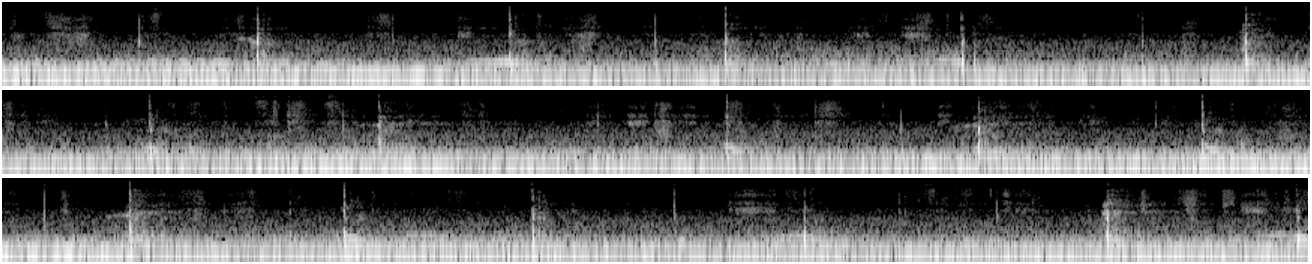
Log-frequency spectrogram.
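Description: Tennis rally: rackets striking the ball and the ball bouncing on the court, a sharp pock about every second and a half, with shoes shuffling on the court surface between shots. A steady low rumble runs underneath.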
